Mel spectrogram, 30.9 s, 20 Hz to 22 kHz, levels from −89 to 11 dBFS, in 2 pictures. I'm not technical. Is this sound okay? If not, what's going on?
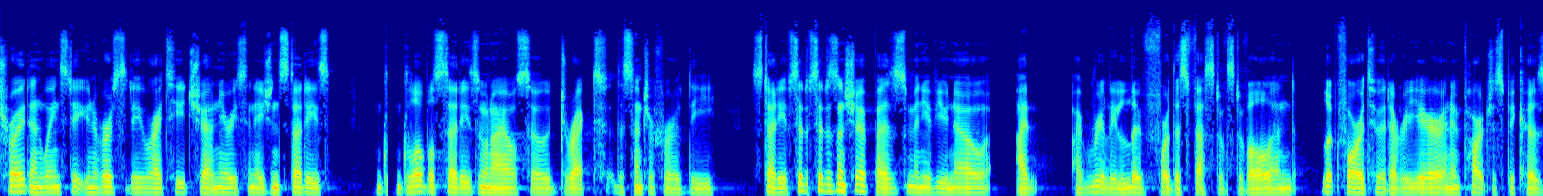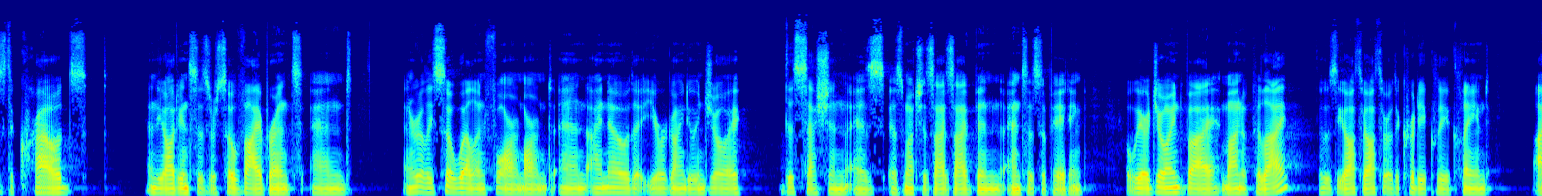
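No. Brief stutters at 3.87, 12.27 and 16.47 seconds replay a fifth of a second. This is overlapping chunks: each 4-second piece starts before the last ends.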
